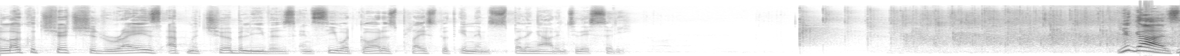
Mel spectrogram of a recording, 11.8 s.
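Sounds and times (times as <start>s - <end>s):
speech: 0.0s - 6.4s, 11.2s - 11.7s
audience clapping: 7.9s - 11.7s.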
